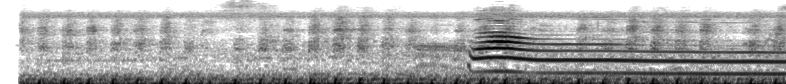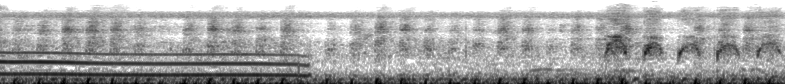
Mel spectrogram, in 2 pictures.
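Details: Hungry homeless stray cat asking loudly for food and shelter: one long drawn-out meow of about three seconds, slowly falling in pitch, over a steady low rumble and constant high hiss.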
